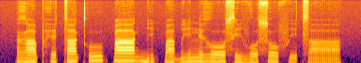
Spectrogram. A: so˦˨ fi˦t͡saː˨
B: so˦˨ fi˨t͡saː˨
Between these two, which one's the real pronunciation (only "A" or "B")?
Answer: B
